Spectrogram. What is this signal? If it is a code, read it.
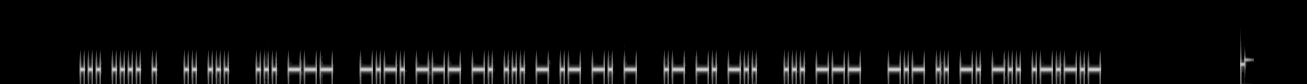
Morse code, heard as a keyed tone, about 30 wpm, 700 Hz. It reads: SHE IS SO CONSTANT AND SO KIND.
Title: Sentences from Top 1500 Words 30wpm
